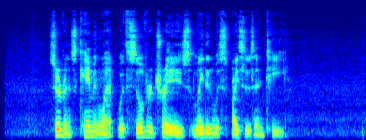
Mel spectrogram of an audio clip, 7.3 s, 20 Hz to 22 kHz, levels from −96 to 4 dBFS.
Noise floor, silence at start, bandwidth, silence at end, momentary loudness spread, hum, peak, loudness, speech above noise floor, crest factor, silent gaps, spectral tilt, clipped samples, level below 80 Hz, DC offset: -67 dBFS; 1 s; 16 kHz; 1.6 s; 10 LU; none; -18 dBFS; -35 LUFS; 32 dB; 20 dB; none; -4.5 dB/octave; under 0.1%; -84 dBFS; under 0.1%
